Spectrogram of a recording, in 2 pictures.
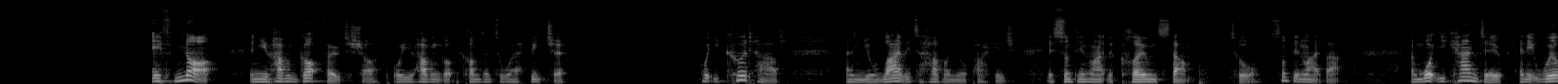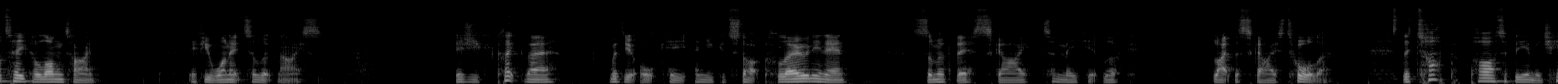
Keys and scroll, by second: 14.6 [, 15.6 ], 17.3 ], 17.8 [, 28.5 super+z.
